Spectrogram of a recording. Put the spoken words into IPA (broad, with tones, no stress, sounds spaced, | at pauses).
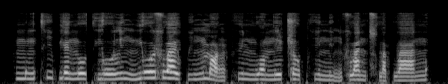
m ʊ˧˥ ŋ t̪ʰ i˥˧ p j ɛ˥˧ n̪ o˥˩ ʊ̯ t̪ʰ j o˧˥ ʊ̯ l i˥˩ ŋ n̪ j o˥ ʊ̯ ʂ w a˥˩ ɪ̯ p i˧˥ ŋ m ɑ̰˨˩ ŋ pʰ y˥˧ n n̪ w ɔ˥˩ n̪ i˥ ʈ͡ʂ ɤ˥˧ pʰ i˥˩ n̪ ḭ˨˩ ŋ ʂ w a˥˩ n t͡sʰ w ä˩ p w a˧˥ n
